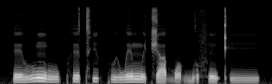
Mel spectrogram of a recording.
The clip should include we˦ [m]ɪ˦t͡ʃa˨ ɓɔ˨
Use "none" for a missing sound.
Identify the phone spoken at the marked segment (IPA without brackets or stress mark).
m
